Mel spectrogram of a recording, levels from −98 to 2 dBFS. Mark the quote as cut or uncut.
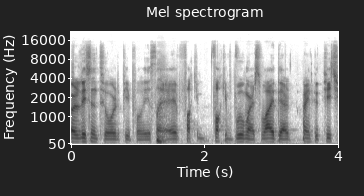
uncut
